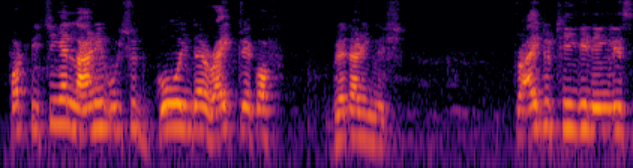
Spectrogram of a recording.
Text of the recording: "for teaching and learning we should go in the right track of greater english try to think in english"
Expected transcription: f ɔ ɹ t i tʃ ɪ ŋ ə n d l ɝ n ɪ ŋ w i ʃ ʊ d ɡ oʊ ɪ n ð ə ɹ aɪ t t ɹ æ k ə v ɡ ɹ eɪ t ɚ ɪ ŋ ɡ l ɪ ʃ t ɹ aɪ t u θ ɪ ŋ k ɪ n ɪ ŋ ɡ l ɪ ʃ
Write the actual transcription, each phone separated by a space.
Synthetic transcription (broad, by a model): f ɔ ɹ t i tʃ ɪ ŋ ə n l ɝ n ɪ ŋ w i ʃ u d ɡ oʊ ɪ n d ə ɹ aɪ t t ɹ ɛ k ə f ɡ ɹ eɪ t ɚ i ŋ ɡ l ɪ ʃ t ɹ aɪ t u t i ŋ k ɪ n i ŋ ɡ l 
